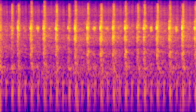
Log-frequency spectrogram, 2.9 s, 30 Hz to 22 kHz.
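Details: Small single-cylinder engine, replacement motor, electronic ignition, electric start, glass-bowl fuel filter, possibly 7 hp, warming up; crisp popping about five beats a second, even and steady, no misses; healthy idle.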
